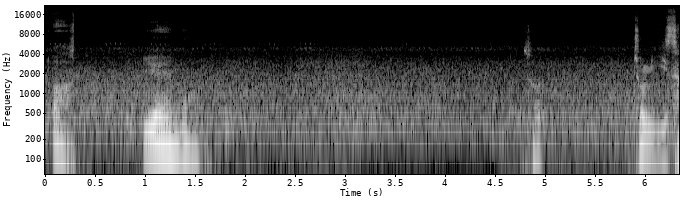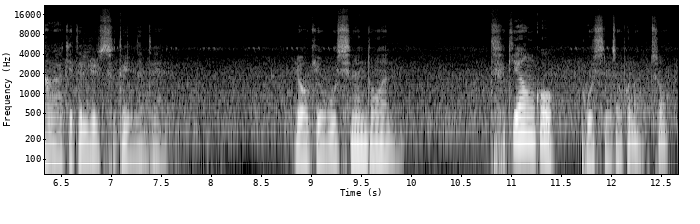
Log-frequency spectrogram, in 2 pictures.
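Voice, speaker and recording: A man's voice: on the low side, lively intonation, unhurried, pauses often, background noise. A man playing a guarded young investigator in a visual novel, narrating and talking in a subdued, hesitant way. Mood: hesitant, polite. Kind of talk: scripted first-person narration and dialogue. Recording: clear night insect ambience behind voice.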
